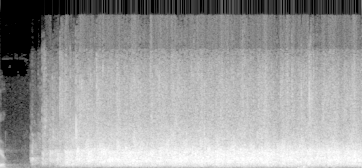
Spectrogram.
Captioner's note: applause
